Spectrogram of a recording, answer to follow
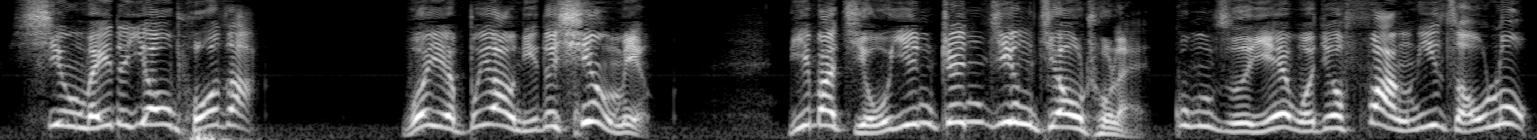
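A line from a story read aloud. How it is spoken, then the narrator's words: Loud shout. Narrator (Chinese): 欧阳克高声的叫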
